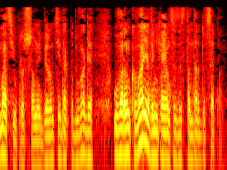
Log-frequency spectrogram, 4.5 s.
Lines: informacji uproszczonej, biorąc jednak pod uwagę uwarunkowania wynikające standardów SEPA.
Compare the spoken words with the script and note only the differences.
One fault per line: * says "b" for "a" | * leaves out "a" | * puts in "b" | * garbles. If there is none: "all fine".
* puts in "ze"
